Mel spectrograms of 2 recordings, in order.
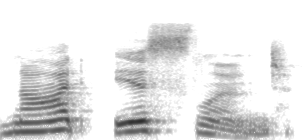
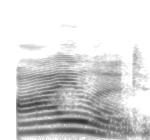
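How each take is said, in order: First: The s is pronounced. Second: The s is not pronounced. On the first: The speaker calls it wrong. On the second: The speaker calls it right.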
